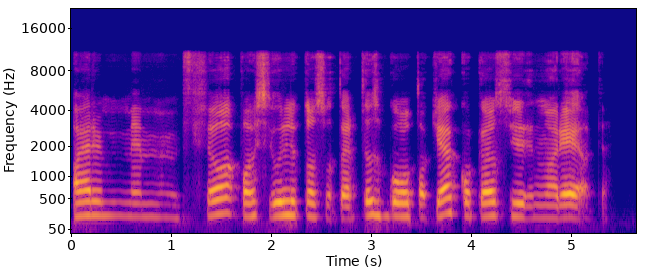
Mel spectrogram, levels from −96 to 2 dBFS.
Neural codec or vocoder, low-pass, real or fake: codec, 24 kHz, 1 kbps, SNAC; 10.8 kHz; fake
